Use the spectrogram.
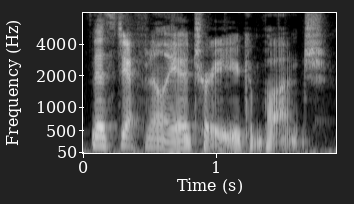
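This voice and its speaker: Woman game master, slightly low with vocal fry, loose and jokey tabletop storytelling. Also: fast, sharp tone. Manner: informal, jokey. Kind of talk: casual improvised narration of a tabletop game.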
